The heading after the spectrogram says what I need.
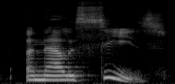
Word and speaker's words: analyses: in English is that those plural forms always have the stress, always have the accent on the last syllable, on the last part, pronounceable part of the word. So the singular would be crisis, the plural would be crises, analysis, analyses.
